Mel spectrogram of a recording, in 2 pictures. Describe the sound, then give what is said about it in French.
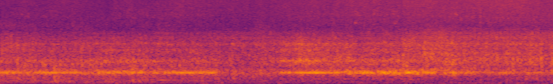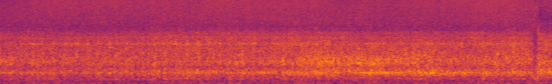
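A train setting off, giving a steady mechanical rumble with a clear tonal hum running through it. The sound stays continuous and fairly even throughout, with no voices. “Le train se met en route.”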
